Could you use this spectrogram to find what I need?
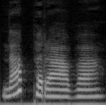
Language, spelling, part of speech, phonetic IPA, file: Polish, naprawa, noun, [naˈprava], Pl-naprawa.ogg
